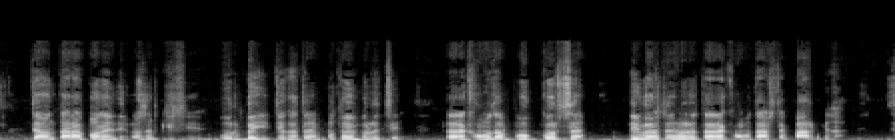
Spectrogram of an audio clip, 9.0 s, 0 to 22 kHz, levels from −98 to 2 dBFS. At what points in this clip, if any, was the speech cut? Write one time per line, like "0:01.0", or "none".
0:02.4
